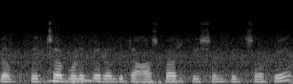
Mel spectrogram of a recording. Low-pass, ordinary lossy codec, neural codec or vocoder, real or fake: none; none; none; real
